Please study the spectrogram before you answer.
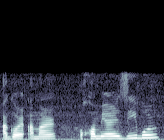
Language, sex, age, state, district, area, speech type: Assamese, female, 18-30, Assam, Majuli, urban, spontaneous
